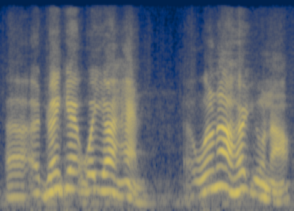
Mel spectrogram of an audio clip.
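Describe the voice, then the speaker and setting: An actor playing a stoic village guide in an old radio drama, in clipped broken English. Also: male voice, high-pitched, very animated, moderate pace. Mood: calm, instructive. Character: calm, capable male jungle villager guide, stoic and practical. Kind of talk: 1940s-50s radio drama acting. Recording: noisy vintage radio recording.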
